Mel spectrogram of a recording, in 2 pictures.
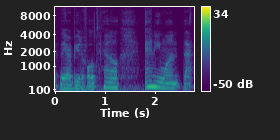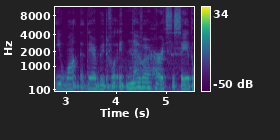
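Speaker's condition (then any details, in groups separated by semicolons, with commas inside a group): No condition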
